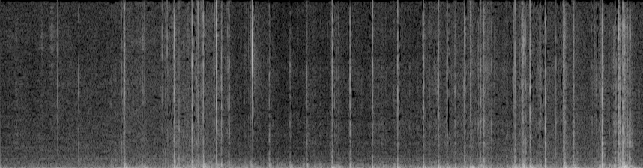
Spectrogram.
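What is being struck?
Whole onion with dry outer skin.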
